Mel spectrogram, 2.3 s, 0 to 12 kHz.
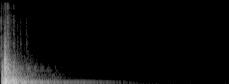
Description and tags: Door Knock - 44
Knocking, tapping, and hitting closed wooden door. Recorded on Zoom ZH1, denoised with iZotope RX.
bang, closed, door, hit, knock, percussion, percussive, tap, wood, wooden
